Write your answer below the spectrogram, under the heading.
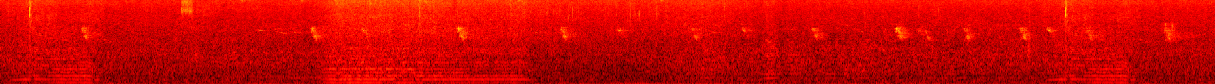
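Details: Low droning hum of a bumblebee at a daisy, coming in several bursts of one to two seconds, while small birds chirp and twitter in the background.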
